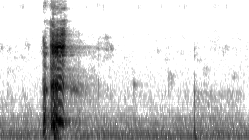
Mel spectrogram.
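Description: One forceful, abrupt hiccup merging into a burp, then a faint click; an aggressive hiccup-belch.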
